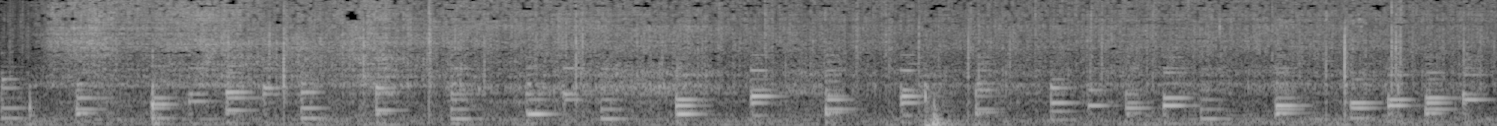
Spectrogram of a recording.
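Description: A cheese-and-meat taco frying in hot oil in a nonstick pan, sizzling steadily, while a wooden spatula folds and presses it; a soft low bump about six seconds in.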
